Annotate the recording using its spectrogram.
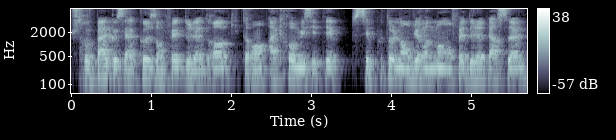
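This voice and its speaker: Here a man talks fairly quickly at a medium pitch, barely pausing, with big swings in loudness. His intonation stays monotone and flat. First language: not French (speaking French). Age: 20s. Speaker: drag queen. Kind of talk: interview.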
